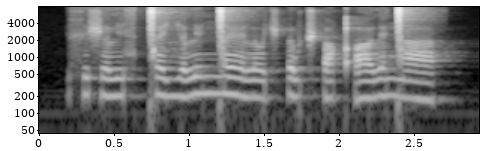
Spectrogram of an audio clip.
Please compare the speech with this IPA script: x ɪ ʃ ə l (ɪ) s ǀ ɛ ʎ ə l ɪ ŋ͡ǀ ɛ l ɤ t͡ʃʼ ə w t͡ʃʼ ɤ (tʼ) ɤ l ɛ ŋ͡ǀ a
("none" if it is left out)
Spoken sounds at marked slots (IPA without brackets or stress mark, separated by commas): i, qʼ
